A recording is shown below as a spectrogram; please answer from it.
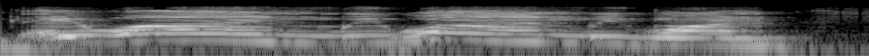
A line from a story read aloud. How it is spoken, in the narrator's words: you screamed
